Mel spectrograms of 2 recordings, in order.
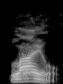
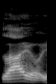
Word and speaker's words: Lyle: I called it Little, but it's pronounced Lido or Lido. – Lyle. – Lyle, yes. – Yeah. – I don't know why I say Little, but this.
